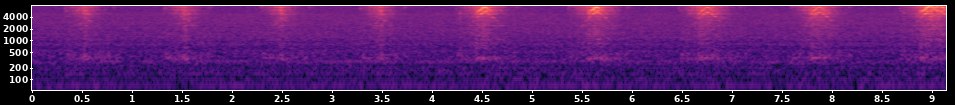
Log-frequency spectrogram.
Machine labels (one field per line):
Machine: slide rail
